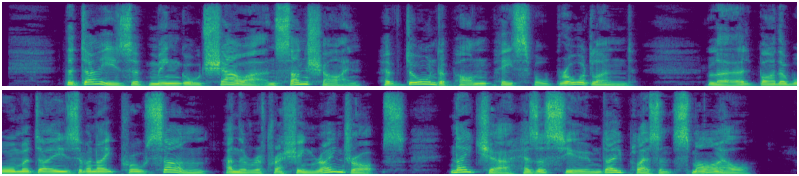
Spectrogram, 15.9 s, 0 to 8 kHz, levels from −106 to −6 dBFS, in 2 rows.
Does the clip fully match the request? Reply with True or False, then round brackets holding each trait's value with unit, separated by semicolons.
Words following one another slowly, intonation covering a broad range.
True (120 wpm; 7.0 semitones)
